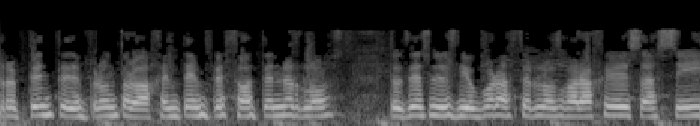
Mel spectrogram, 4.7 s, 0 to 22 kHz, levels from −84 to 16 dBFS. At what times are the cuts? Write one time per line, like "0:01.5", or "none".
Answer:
none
